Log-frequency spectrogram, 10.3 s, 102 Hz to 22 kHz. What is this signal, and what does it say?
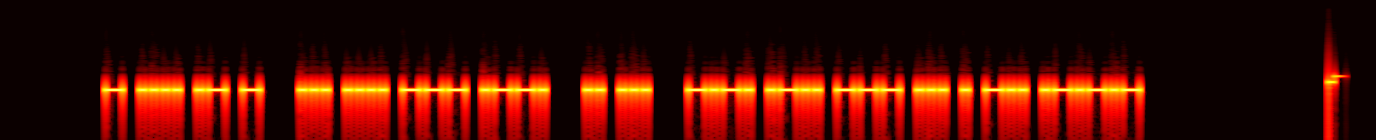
Morse code, heard as a keyed tone, about 27 wpm, 700 Hz. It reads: THAT SHOP IS CLOSED.
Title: Sentences from Top 1600 Words 28wpm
